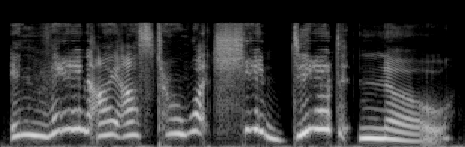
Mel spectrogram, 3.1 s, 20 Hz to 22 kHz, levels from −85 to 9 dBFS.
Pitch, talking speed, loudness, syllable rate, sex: 355 Hz, 175 wpm, -14 LUFS, 4.8 syllables/s, female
